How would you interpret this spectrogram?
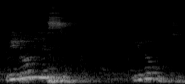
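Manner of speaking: ordinary talk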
